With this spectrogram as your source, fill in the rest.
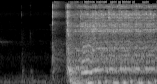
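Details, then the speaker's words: Husqvarna commercial zero-turn mower stored unused four years, with starting fluid sprayed in: click then starter spins engine in fast even chugging rhythm, nearly coughing but never firing; cranks but won't start, starter engaging fine. "the starter at least the starter is engaging good so that's nice it's not grinding or or anything like that"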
